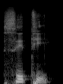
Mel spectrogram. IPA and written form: sɪti (city)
